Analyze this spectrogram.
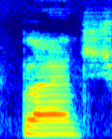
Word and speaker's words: Blanche: muse of may larm blanche we know rhymes with branch and stanch and launch and no doubt a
